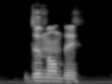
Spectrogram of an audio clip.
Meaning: feminine plural of demandé
- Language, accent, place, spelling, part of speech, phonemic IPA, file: French, France, Lyon, demandées, verb, /də.mɑ̃.de/, LL-Q150 (fra)-demandées.wav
